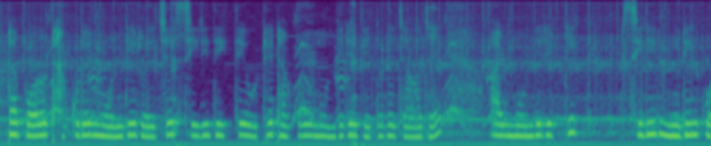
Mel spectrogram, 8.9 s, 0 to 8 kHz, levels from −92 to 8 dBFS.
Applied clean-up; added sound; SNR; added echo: none; Cheering + Mechanisms; 14 dB; none.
